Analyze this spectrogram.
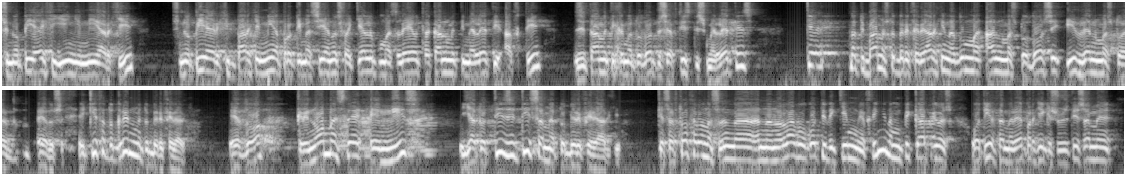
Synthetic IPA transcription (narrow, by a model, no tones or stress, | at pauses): st̪ino̞piɐe̞çiʝiɲimiɐːɾçi | st̪ino̞piɐeipɐɾçimiɐpɾo̞t̪imɐsiɐeno̞sfɐce̞lo̞pumɐzle̞io̞t̪iθɐkɐnume̞t̪ime̞le̞t̪iʔɐft̪i | zit̪ɐme̞t̪ixɾimɐt̪o̞ðo̞t̪isiɐft̪ist̪izme̞le̞t̪is | ce̞nɐt̪ibɐme̞st̪o̞be̞ɾife̞ɾiɐɾçinɐðume̞ʔɐnmɐst̪o̞ðo̞siiðe̞nmɐst̪o̞ee̞ðo̞seeciθɐt̪o̞ɡɾinume̞t̪obe̞ɾife̞ɾiɐ̰ɾçi̥ | e̞ðo̞kɾino̞mɐst̪e̞emis | ʝɐt̪o̞t̪izit̪isɐmeɐpot̪obe̞ɾife̞ɾiɐ̰ɾçḭce̞sɐft̪o̞θe̞lo̞nɐnːnɐlɐvo̞eɣo̞t̪iðicimue̞fθiɲinɐmupikɐpço̞s | o̞t̪iiθɐmeɾepɐɾçecesuzit̪isɐme̞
